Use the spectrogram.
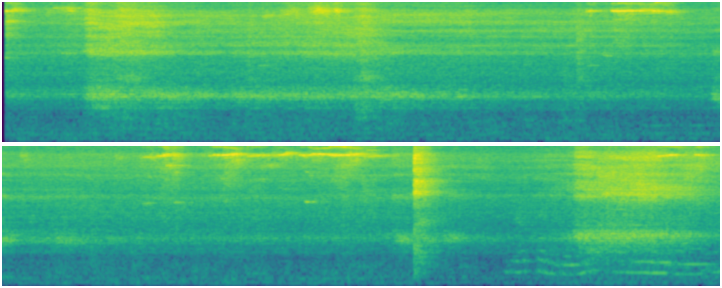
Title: During dental cleaning my teeth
